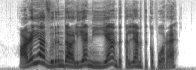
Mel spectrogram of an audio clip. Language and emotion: Tamil, angry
